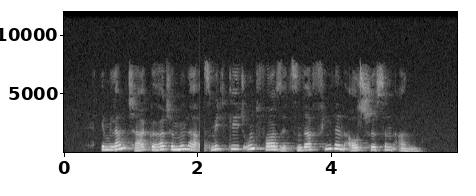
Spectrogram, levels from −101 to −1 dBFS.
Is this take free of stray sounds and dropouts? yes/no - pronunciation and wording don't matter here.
no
